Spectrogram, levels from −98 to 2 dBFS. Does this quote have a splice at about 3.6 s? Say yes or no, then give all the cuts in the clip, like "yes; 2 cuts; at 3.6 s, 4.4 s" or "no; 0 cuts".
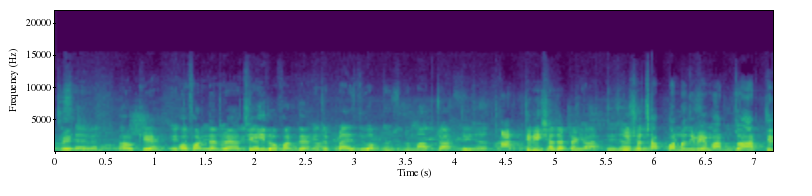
no; 0 cuts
